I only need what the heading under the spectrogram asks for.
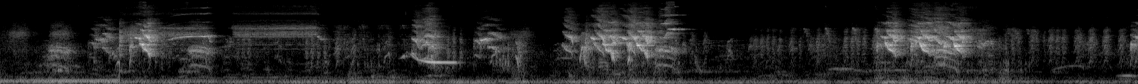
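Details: Indian ringneck parrots kept as pets, a blue one among them: scattered bursts of gritty squawks with short gliding whistles and quiet pauses between the louder outbursts.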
